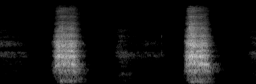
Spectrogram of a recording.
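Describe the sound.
A voice imitates tense, strained breathing with two short, sharp, airy breaths about a second apart, alone with only faint sounds between them.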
